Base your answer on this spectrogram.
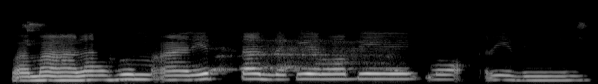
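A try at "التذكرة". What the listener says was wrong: Tazkira ya. Ini tazkira. Dalnya enggak kol-kolah. Tazkirati, ya.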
